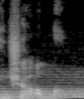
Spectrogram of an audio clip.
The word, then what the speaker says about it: إن شاء الله: No one says inshi Allah. They say InshaAllah. That's what it is. So I think we needed to correct this. Assalamu alaikum. Each time I write InshaAllah in English, people comment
